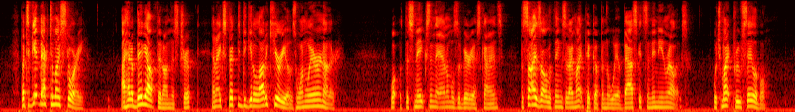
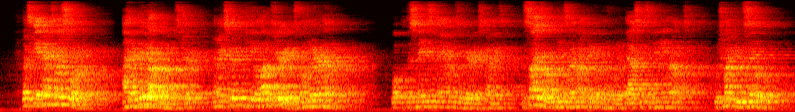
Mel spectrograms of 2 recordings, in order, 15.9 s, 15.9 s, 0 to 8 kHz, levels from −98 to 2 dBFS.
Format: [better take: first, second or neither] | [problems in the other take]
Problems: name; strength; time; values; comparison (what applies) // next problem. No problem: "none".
first | room echo; dies away in 2.2 s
